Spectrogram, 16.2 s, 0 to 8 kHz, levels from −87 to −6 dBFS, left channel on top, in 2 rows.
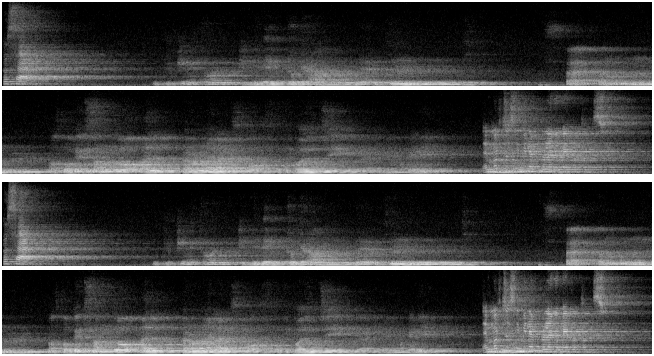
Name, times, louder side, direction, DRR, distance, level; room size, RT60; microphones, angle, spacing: voice 1, 0.0-0.5 14.1-15.7, right 3 dB, 20° right, 2 dB, 0.3 m, -24 dB
voice 2, 1.9-5.8 7.0-13.5 14.2-14.7, right 1 dB, 85° right, -6 dB, 0.6 m, -22 dB
5.5 x 3.4 x 5.3 m, 2.6 s
head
